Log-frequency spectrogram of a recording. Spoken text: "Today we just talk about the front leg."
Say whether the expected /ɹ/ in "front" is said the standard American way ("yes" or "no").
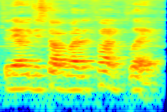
no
